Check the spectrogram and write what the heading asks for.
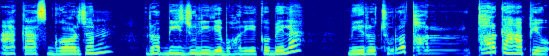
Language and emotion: Nepali, fearful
